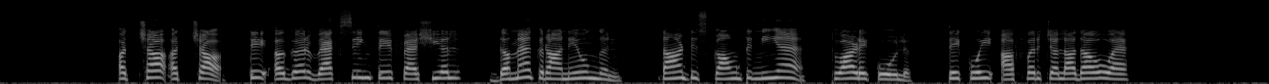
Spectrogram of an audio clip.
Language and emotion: Dogri, neutral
